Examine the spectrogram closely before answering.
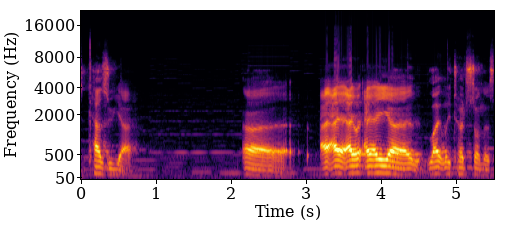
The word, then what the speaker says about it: Kazuya: How do you feel about Kazuya? Oh, actually, I pronounced it wrong again. It's Kazuya.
